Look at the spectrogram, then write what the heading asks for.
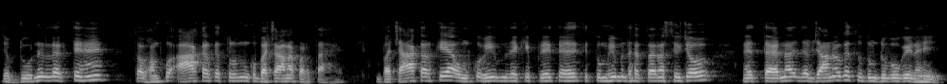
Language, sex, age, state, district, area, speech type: Hindi, male, 60+, Uttar Pradesh, Ghazipur, rural, spontaneous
